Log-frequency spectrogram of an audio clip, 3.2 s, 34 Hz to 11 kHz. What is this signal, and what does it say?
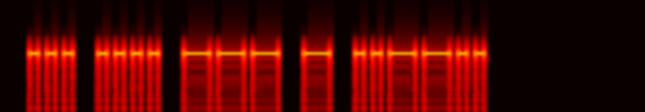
Morse code, heard as a keyed tone, about 28 wpm, 700 Hz. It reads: SHOT?
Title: Sentences from Top 1100 Words 28wpm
